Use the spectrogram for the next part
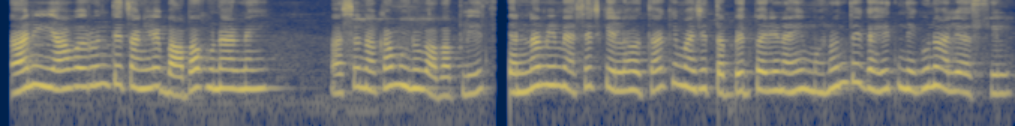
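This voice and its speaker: Outspoken young wife read by a woman, high mellow voice. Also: highs cut off, lightly acted. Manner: pleading, firm.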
